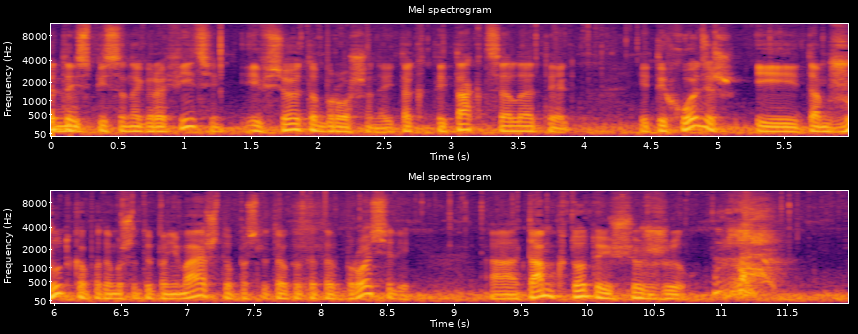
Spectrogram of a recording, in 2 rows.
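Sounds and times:
speech: 0.0 - 11.5
person sneezing: 11.0 - 11.5.

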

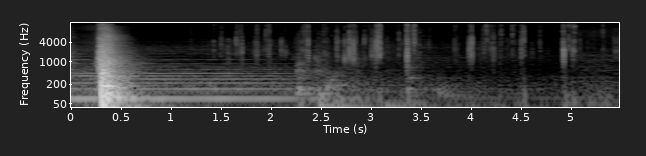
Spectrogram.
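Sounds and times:
door slamming shut: 0.3 - 0.9.

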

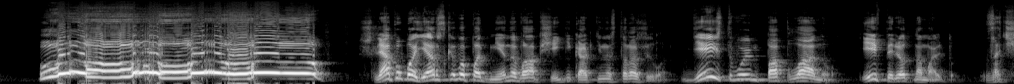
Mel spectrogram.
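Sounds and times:
speech: 0.4 - 1.4, 3.8 - 10.1
woman howling in a film scene: 0.4 - 3.3.

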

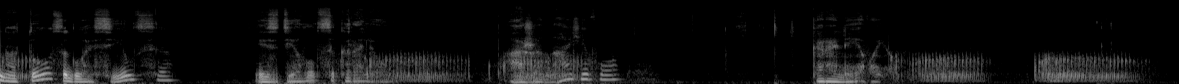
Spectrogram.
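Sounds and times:
cat purring: 0.0 - 1.6, 2.6 - 6.6, 8.4 - 11.7
speech: 0.0 - 1.8, 2.6 - 6.3, 8.2 - 11.4.

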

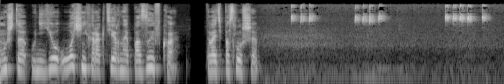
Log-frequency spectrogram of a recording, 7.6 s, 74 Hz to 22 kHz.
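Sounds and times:
speech: 0.0 - 4.6
soft low outdoor rumble: 3.9 - 7.5
European robin metallic tick calls: 4.4 - 7.4.

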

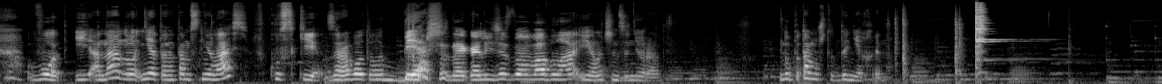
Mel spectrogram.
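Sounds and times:
speech: 0.0 - 6.8, 7.8 - 9.9
glass clinking while pouring a drink: 9.6 - 10.6.

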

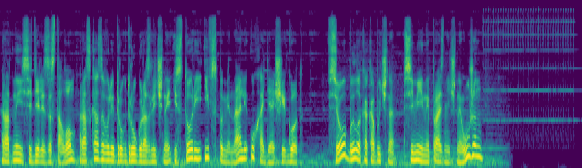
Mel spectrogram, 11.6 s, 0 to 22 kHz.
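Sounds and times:
speech: 0.0 - 9.8
telephone ringing with bright trilling electronic bell: 9.4 - 11.6.

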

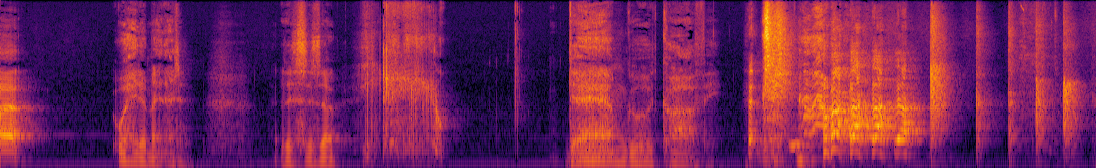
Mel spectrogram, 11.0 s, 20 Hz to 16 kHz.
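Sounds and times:
speech: 0.0 - 0.4, 1.1 - 2.0, 2.7 - 3.9, 5.7 - 9.2
sneeze: 3.6 - 4.6, 7.6 - 8.0
laughter: 7.9 - 9.3
hand claps: 9.2 - 10.9.

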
